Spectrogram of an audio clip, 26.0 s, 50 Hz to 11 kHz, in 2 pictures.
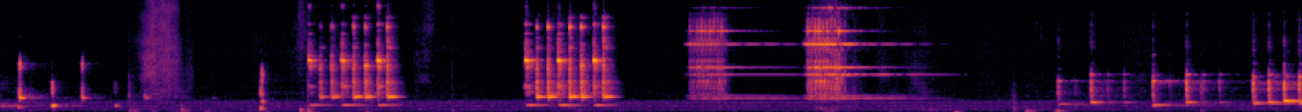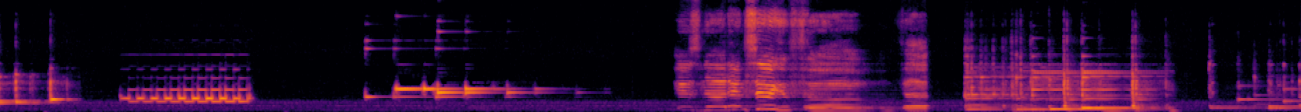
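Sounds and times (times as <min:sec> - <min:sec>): phone ringtone chime melodies: 0:03.1 - 0:04.0, 0:05.3 - 0:06.2, 0:16.7 - 0:18.9.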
